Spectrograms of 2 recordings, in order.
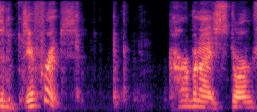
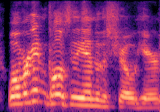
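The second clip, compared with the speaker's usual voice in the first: fast, higher and louder sign-off; upbeat host; 6 semitones higher, 6 dB louder, much faster than usual. Real, not acted. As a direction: rush into the wrap-up brightly. Host wraps up show.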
